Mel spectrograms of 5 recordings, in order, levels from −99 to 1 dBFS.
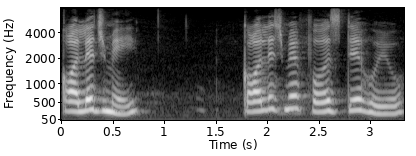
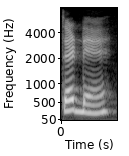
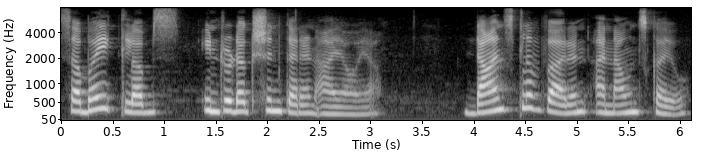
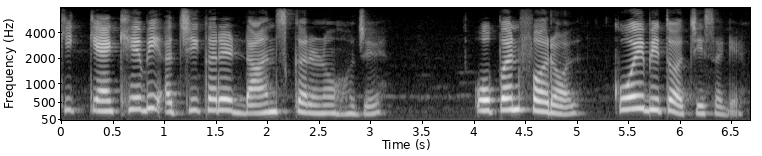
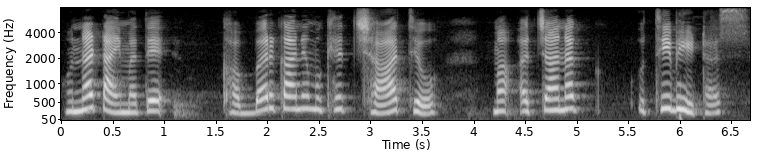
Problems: none marked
